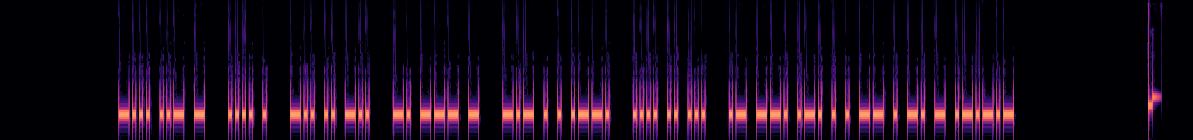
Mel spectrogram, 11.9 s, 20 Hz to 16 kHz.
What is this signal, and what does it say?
Morse code, heard as a keyed tone, about 34 wpm, 700 Hz. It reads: BUT HE DID NOT KEEP HIS AGREEMENT.
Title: Sentences from Top 1500 Words 35wpm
